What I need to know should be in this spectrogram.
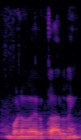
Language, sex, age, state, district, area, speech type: Telugu, male, 45-60, Andhra Pradesh, N T Rama Rao, urban, spontaneous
